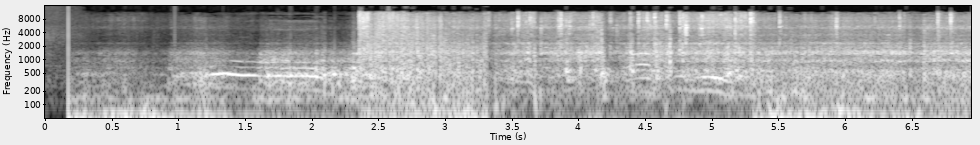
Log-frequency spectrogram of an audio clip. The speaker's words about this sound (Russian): Мощнейший взрыв в Сергиевом Посаде прогремел утром 9 августа. Момент взрыва зафиксировал видеорегистратор одного из автомобилей. В итоге у водителя сотрясение мозга, машина получила сильнейшие повреждения.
